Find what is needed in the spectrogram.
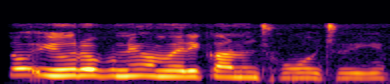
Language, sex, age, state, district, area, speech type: Gujarati, female, 18-30, Gujarat, Rajkot, rural, spontaneous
